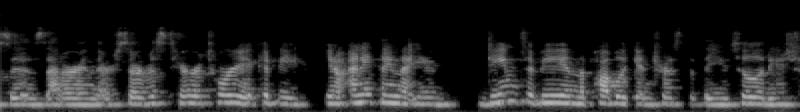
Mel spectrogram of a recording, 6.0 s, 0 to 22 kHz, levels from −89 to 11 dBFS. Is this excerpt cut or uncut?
uncut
